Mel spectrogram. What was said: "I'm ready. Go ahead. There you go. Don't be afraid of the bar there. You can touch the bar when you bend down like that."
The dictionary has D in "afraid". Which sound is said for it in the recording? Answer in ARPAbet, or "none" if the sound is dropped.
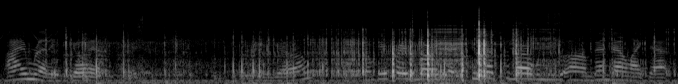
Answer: none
